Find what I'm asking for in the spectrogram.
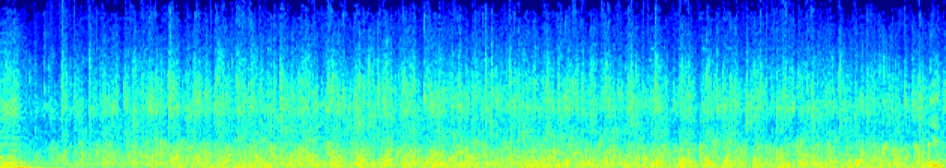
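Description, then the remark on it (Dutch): Sustained applause from a large audience on a live record, a dense steady wash of clapping that stays loud and even throughout, with no music or speech standing out above it. “Hartelijk voor uw spontaan applaus.”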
